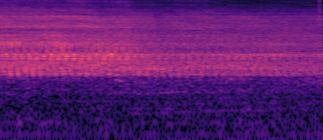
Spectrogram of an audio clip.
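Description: Emergency vehicle siren warbling rapidly up and down, loudest at first and slowly fading.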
